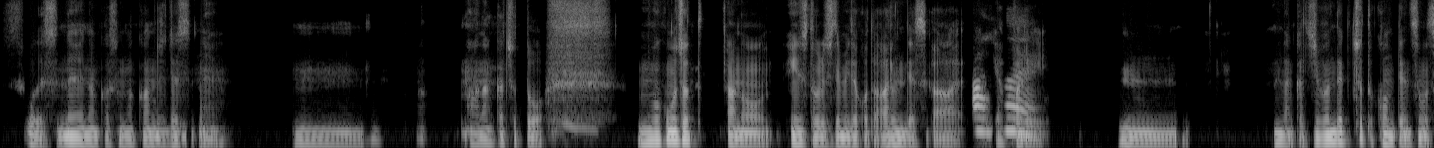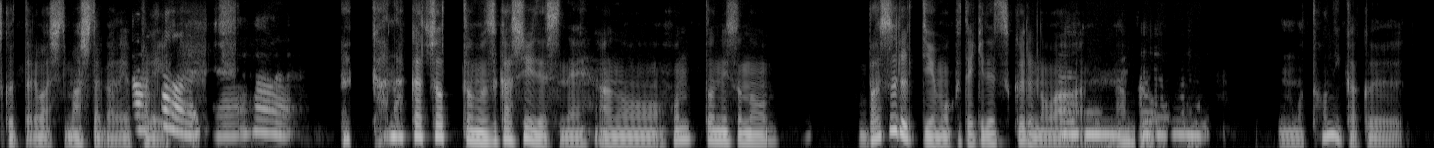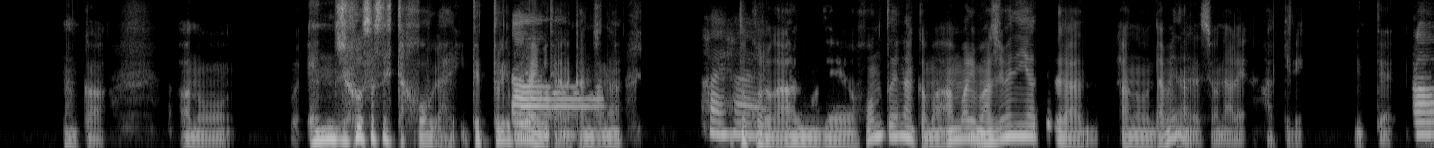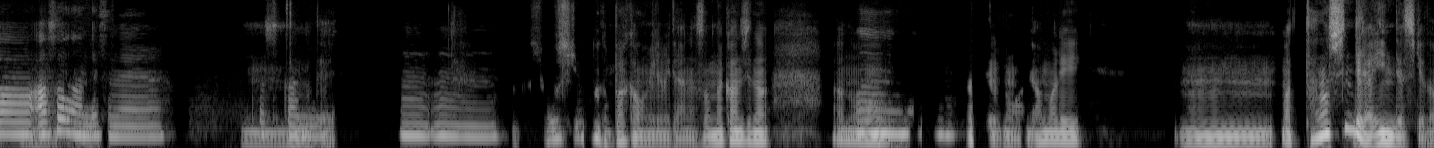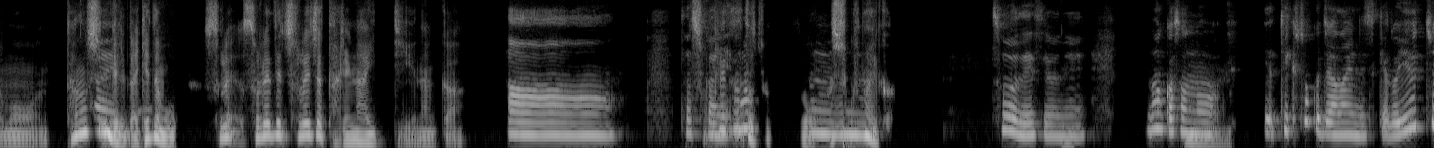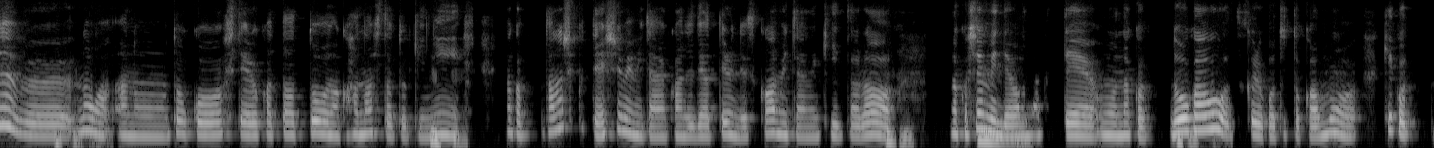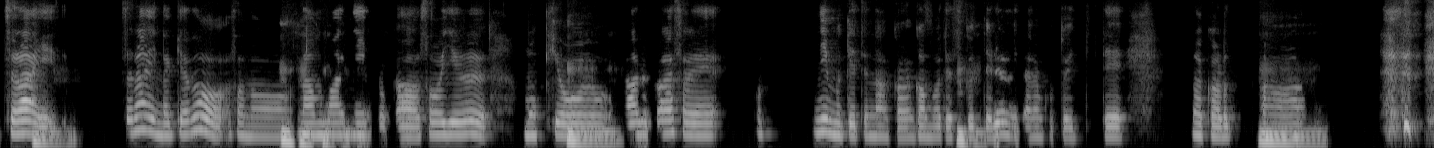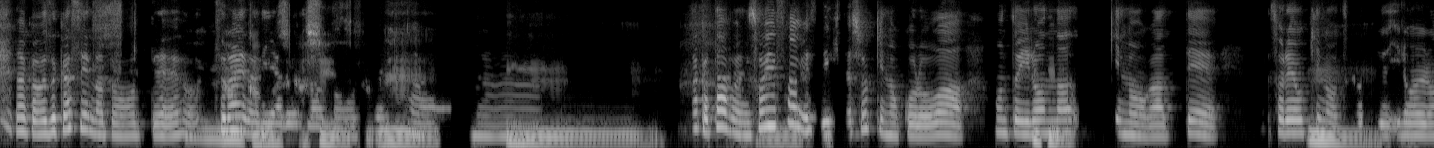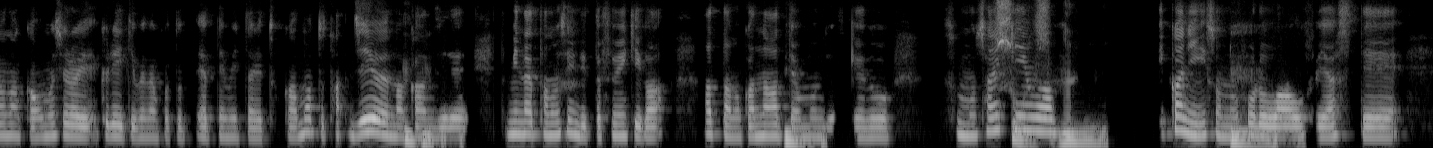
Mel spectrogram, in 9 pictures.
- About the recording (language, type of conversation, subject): Japanese, unstructured, 毎日のスマホの使いすぎについて、どう思いますか？
- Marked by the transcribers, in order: teeth sucking; other background noise; unintelligible speech; chuckle; tapping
